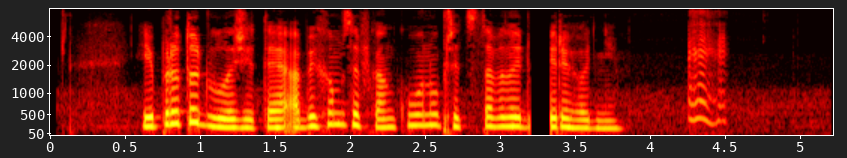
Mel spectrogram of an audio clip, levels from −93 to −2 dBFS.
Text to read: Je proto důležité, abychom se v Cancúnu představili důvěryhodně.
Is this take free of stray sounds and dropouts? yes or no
no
